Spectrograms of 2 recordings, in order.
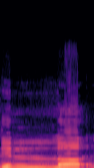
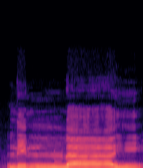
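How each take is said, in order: First: The first l sound is thick and heavy. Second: The first l sound is thin and light. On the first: The speaker calls it wrong. "bukan lillah" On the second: The speaker calls it right. "pastikan kita baca tipis"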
